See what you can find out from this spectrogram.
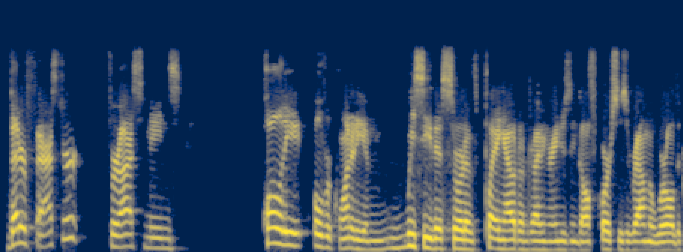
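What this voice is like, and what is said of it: Canadian accent, Kermit-like voice. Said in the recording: “with the Canadian accent... He also sounds like Kermit the Frog, the Canadian Kermit the Frog.”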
